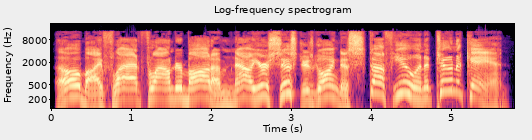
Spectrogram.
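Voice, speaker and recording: A man's voice: sits high, sing-song, measured pace, pushed and bright, dry recording, studio quality, voice pushed up, heavily acted. A man voicing young guppy playmates in a children's storybook, fretful and exclamatory. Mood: dismayed.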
